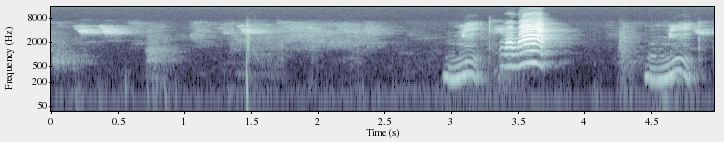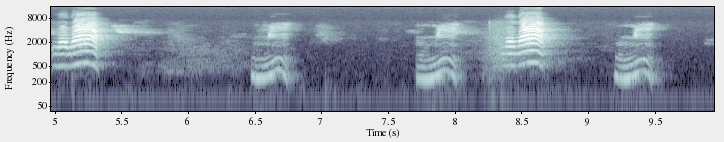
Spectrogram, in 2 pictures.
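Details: Tame Indian ringneck parakeet repeating "mummy" in a room, about six shrill nasal two-syllable utterances spaced a second or two apart, with quiet chatter and faint background noise between.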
